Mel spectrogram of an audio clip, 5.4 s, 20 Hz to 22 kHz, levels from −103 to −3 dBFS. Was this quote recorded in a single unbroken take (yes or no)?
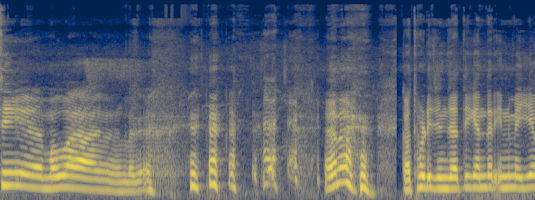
no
